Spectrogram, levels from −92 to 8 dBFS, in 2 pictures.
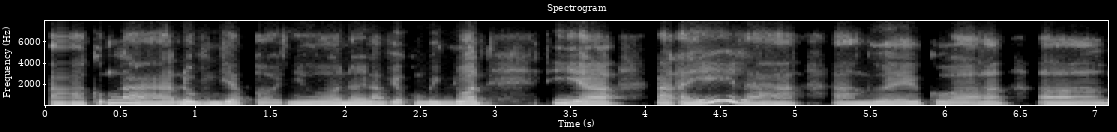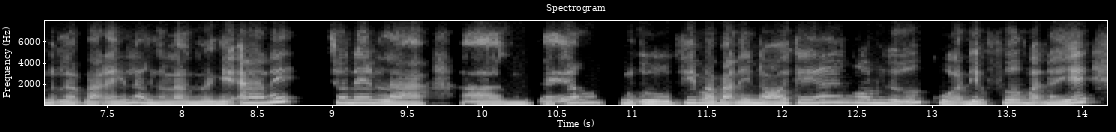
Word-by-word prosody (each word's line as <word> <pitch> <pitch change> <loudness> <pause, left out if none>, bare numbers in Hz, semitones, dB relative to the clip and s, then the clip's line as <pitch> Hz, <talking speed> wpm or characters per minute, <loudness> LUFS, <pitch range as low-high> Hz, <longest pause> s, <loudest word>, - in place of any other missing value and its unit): à, 190 -2 -1
cũng 250 - -1
là 195 -9 +2
đồng 180 -2 +4
nghiệp 180 -1 +3
ở 160 -2 -4
như 200 +1 +2
nơi 195 0 +4
làm 185 -2 +1
việc 170 -1 -2
của 175 - -3
mình 175 -1 +1
luôn, 200 +1 +4 0.5
thì, 225 -3 +2
ờ, 195 0 +3 0.3
bạn 235 -2 0
ấy 220 - +4
là, 190 -5 -2 0.2
à, 185 -1 -3
người 185 0 +1
của, 165 -4 -3 0.4
ờ, 205 +1 -1
là 210 0 -1
bạn 195 -1 -4
ấy 205 +3 0
là 285 - -1
ng 205 -3 +1
là 195 - -1
người 195 0 +2
Nghệ 195 +1 +2
An 265 +6 0
ấy, 375 +3 +1 0.2
cho 270 -2 -3
nên 265 -1 0
là, 200 -6 0 0.2
à, 195 - -8 0.4
cái, 200 0 -4
a 270 - 0 0.3
ừ, 230 - -1
ừ, 230 - +3 0.2
khi 265 -1 0
mà 230 -2 +1
bạn 210 -1 0
ấy 225 - +3
nói 220 0 +3
cái, 260 0 -3
a, - - -1
cái 295 0 -2
ngôn 275 -3 0
ngữ 250 +6 0
của 225 -7 -1
địa 195 +2 +2
phương 245 -1 0
bạn 230 - -2
ấy 215 +2 +2
ấy, 320 - +2
200 Hz, 235 wpm, -21 LUFS, 190-235 Hz, 0.5 s, đồng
